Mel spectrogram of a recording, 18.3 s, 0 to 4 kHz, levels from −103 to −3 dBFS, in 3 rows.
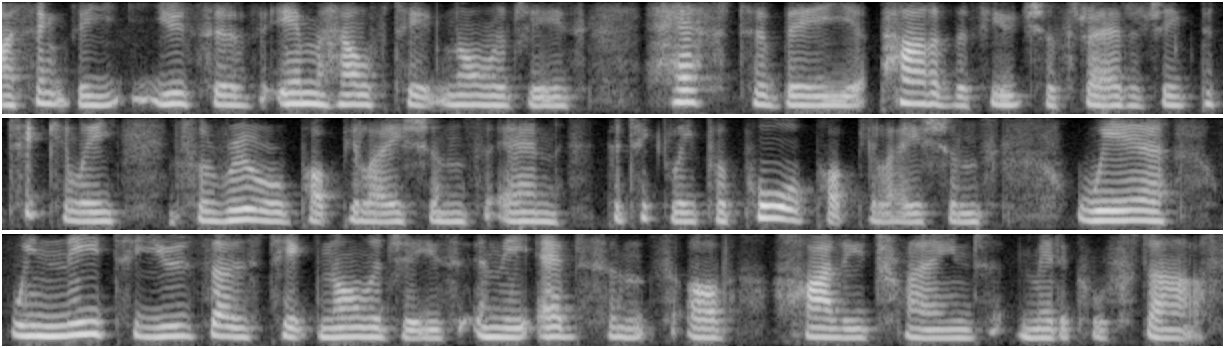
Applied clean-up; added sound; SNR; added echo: none; none; none; none.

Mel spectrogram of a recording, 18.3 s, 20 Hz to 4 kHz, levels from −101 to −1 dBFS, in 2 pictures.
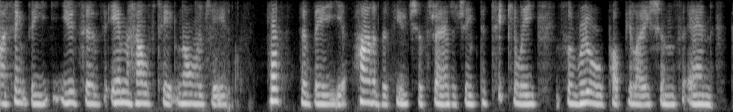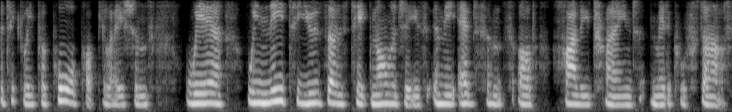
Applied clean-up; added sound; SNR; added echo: neural mask model DeepFilterNet 3.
